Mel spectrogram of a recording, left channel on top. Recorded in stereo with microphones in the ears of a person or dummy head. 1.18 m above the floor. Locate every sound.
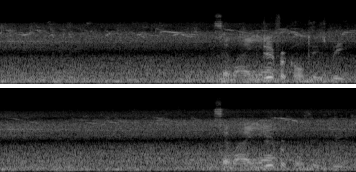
0.0 s a vehicle: 15° right (ahead or behind); by 3.6 s 35° right (ahead or behind)
2.5 s a man speaking: 50° left (ahead or behind)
